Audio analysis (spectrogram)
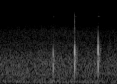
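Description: A fresh nodule of flint from a cliff is tapped four times, giving short, bright, crystal-like clicks with ringing tones around 1–2 kHz that die away almost at once. The clear ring shows a sound piece with few flaws that would cause problems when knapping.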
